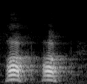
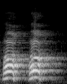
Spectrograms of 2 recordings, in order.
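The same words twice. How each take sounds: First: The command is said mildly, with little force. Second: The command is said sharply, with strong force. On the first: Only a small adjustment is wanted. "I just threw a little bit" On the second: A large adjustment is wanted. "I gave her a hell of a up"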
